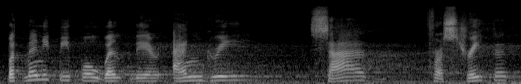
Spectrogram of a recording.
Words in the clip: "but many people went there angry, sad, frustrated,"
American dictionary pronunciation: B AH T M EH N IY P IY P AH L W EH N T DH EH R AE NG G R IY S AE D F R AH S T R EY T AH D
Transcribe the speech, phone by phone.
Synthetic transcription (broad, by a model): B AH T M EH N IY P IY P AH L W EH N T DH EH R AE NG G R IY S AE D F R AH S T R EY T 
